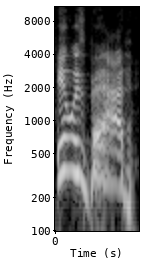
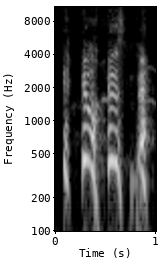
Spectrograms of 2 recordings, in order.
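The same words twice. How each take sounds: First: Said in the usual way. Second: It was bad, said through a laugh and pitched higher. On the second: Real, not acted. Summing up the near-suffocation to the host, laughing. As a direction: laugh off the scare.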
